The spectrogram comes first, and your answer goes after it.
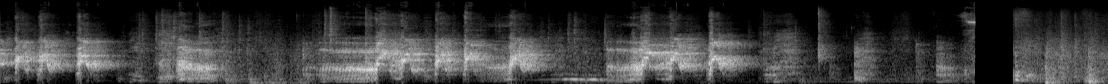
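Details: Confused Miniature Schnauzer attacking its reflection in a mirror indoors, giving quick harsh barks and yips in tumbling runs, with growly low notes and short gaps, ending in a sudden silence and a few final yaps.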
